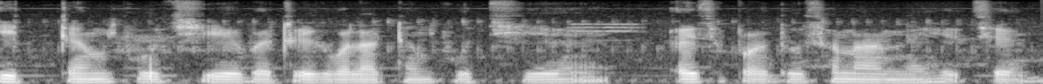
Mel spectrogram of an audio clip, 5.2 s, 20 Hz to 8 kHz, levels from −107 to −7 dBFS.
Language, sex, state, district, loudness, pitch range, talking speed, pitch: Maithili, male, Bihar, Samastipur, -20 LUFS, 95-105 Hz, 160 wpm, 100 Hz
